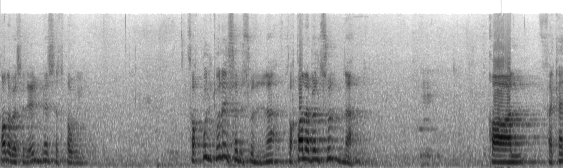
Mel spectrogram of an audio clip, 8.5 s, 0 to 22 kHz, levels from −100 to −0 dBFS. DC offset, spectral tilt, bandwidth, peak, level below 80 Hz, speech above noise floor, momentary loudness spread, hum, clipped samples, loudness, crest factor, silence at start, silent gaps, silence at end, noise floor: under 0.1%; -7 dB/octave; 15.5 kHz; 0 dBFS; -46 dBFS; 25 dB; 24 LU; none; under 0.1%; -15 LUFS; 16 dB; 0 s; none; 0 s; -39 dBFS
